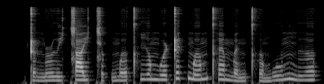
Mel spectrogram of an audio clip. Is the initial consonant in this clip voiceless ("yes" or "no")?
yes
